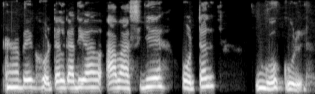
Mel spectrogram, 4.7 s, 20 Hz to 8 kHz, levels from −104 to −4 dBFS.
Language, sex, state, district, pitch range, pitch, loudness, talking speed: Hindi, male, Bihar, Sitamarhi, 210-240 Hz, 225 Hz, -12 LUFS, 125 wpm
